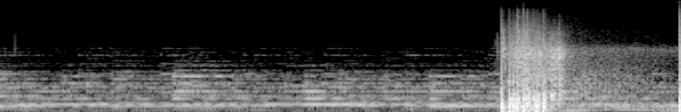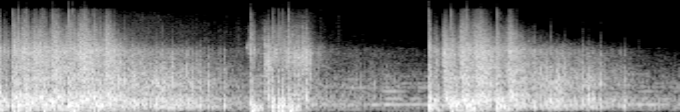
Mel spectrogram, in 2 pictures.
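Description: Bells ringing, then about five seconds in a firework cake starts firing: four loud volleys of rapid shots and crackle, the second and the last each lasting more than a second before dying away.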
